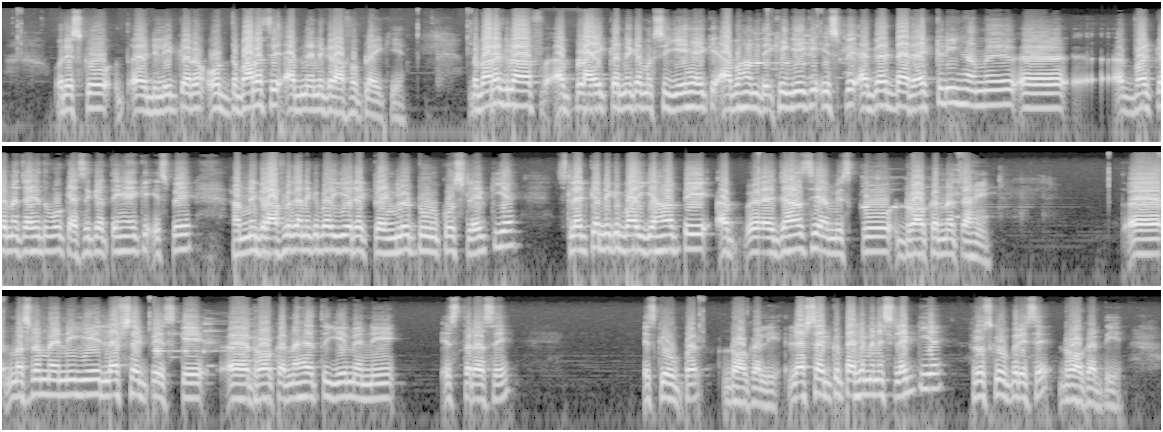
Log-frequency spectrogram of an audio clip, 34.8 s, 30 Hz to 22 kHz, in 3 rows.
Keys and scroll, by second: 2.6 ctrl+shift+i, 21.4 ctrl+z.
